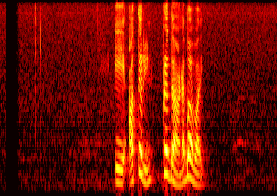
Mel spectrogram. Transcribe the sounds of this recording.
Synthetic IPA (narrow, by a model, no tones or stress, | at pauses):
eːʔat̪əɾinprəd̪aːnəbaʋaj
